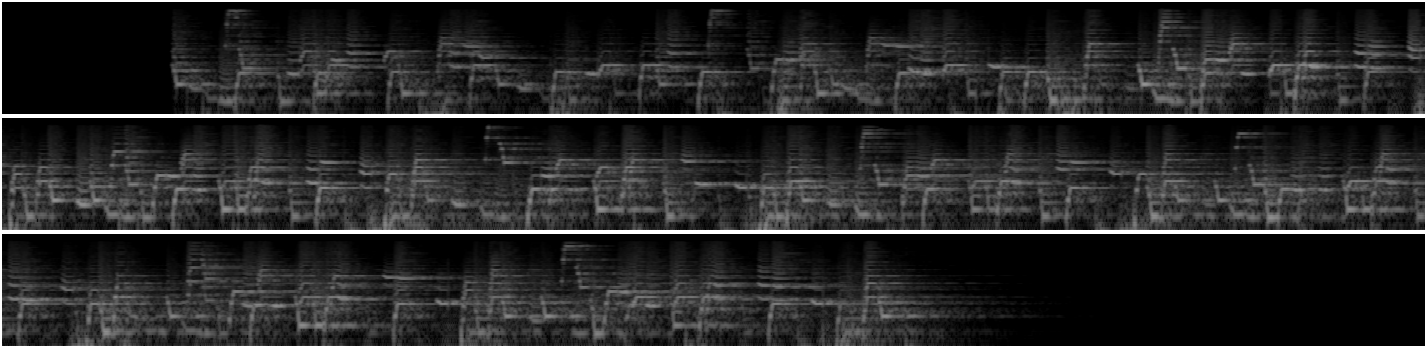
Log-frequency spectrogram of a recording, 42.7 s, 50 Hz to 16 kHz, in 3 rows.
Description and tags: pure data improvisations (6)
estudos e divertimentos diversos ao pd.
electronic, fora-temer, free-improvisation, glitch, long-shot, noise, pure-data, soundscape, synth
